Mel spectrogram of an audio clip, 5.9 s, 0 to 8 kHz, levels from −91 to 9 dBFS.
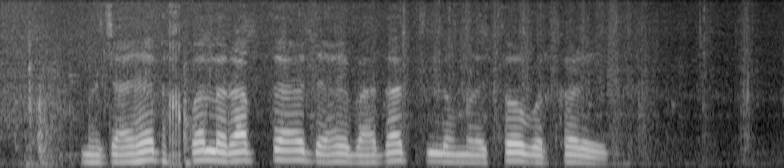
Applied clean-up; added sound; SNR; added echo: none; Frying (food); 18 dB; none.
